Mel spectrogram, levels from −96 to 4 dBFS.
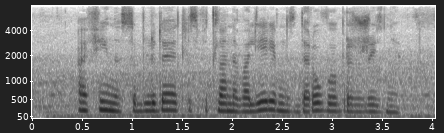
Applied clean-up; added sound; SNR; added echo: none; none; none; none.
